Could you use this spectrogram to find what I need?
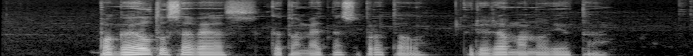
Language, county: Lithuanian, Marijampolė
